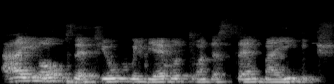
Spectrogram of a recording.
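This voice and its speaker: With an Italian accent, a man speaks at a fairly slow pace in fairly even intonation, and audible room echo surrounds him. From Italy. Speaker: academic conference speaker. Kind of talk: lecture. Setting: conference hall with microphone. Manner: halting, with hesitations.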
